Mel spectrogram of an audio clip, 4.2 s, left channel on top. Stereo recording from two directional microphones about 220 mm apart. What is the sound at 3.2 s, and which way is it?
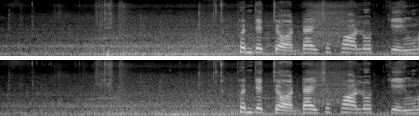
Speech, 30° left (ahead or behind).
